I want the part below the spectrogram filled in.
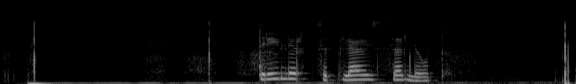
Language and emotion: Russian, neutral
